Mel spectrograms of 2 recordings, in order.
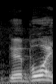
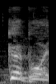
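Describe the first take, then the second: First: The praise is said in a calm, even tone. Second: The praise is said in a raised, excited tone.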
